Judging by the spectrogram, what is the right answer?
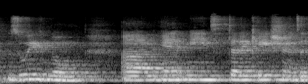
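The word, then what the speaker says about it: Zueignung: a smaller piece and he's pronounced Zoe boom it means dedication is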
